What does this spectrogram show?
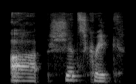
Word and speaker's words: Schitt's Creek: Schitt's Creek. I didn't swear. That's the name of it. It's spelled Schitts.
